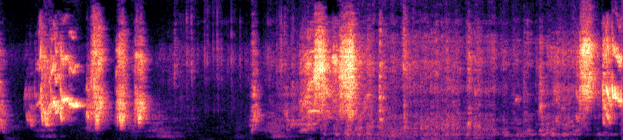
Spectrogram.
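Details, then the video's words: Budgerigar chirps, a few quick scratchy notes, then a longer chattering warble over a low rumbling background. "Budgies Birds talking sound | Birds chirping sound"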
